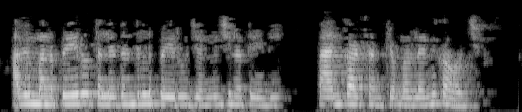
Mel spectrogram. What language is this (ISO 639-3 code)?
tel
